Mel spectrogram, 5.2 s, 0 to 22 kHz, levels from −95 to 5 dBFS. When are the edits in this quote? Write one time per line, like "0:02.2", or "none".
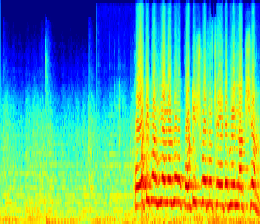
0:00.9
0:02.7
